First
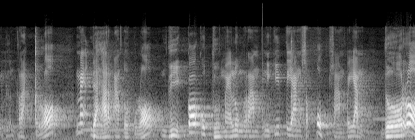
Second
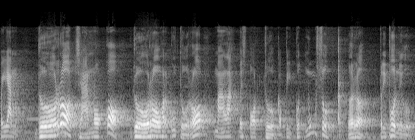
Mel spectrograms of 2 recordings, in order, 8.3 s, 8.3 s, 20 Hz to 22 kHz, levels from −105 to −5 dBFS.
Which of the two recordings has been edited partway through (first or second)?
first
